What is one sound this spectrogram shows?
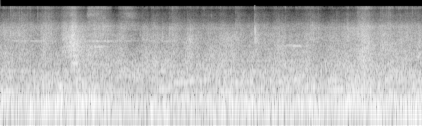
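Footsteps shuffle across a wooden floor.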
